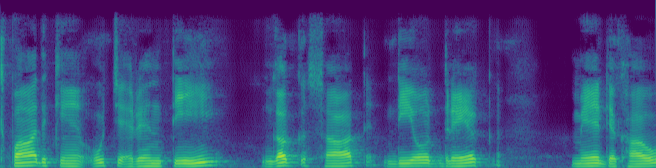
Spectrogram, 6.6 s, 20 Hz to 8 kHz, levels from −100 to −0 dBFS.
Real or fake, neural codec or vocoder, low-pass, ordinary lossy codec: fake; codec, 16 kHz, 2 kbps, X-Codec, WavLM features, trained on Multilingual LibriSpeech; 7.2 kHz; none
